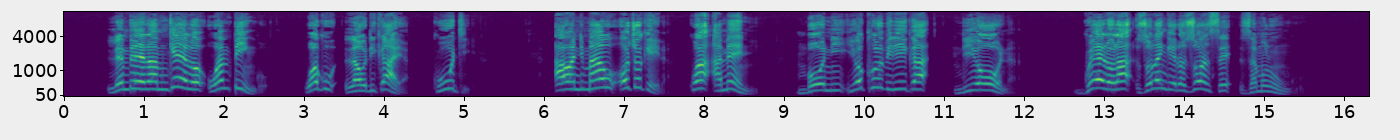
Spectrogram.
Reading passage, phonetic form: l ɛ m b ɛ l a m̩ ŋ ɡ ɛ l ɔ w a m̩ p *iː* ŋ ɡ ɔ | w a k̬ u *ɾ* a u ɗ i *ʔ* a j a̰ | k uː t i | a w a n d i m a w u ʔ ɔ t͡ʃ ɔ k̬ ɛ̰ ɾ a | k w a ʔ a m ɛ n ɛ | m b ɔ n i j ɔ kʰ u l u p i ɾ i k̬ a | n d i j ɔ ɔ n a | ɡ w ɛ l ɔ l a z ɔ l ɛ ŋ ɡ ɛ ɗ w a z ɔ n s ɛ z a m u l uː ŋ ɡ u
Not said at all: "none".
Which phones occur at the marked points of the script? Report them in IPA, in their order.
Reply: i, l, k

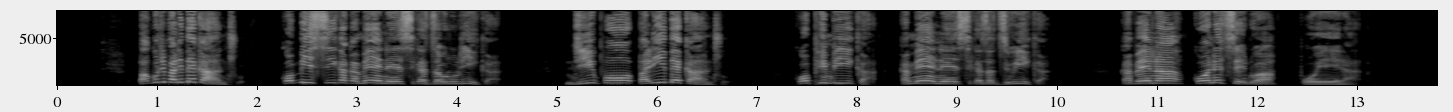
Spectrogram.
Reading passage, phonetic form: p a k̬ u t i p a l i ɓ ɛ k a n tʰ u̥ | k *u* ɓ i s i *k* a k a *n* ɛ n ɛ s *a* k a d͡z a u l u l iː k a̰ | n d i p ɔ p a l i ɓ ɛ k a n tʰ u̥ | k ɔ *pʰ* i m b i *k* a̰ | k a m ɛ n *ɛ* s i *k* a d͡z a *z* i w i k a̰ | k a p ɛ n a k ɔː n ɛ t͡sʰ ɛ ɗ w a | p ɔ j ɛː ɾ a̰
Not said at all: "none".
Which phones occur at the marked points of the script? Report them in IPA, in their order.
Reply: ɔ, k, m, i, pʰ, k, ɛ, k, d͡z

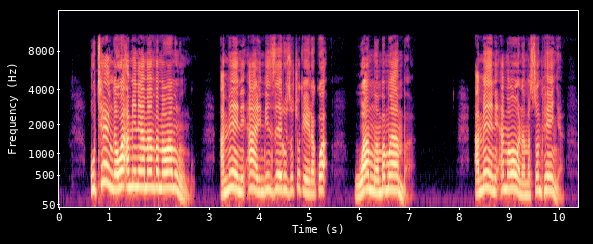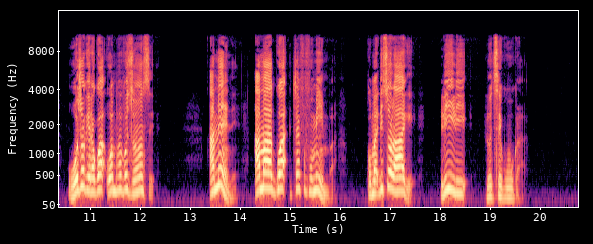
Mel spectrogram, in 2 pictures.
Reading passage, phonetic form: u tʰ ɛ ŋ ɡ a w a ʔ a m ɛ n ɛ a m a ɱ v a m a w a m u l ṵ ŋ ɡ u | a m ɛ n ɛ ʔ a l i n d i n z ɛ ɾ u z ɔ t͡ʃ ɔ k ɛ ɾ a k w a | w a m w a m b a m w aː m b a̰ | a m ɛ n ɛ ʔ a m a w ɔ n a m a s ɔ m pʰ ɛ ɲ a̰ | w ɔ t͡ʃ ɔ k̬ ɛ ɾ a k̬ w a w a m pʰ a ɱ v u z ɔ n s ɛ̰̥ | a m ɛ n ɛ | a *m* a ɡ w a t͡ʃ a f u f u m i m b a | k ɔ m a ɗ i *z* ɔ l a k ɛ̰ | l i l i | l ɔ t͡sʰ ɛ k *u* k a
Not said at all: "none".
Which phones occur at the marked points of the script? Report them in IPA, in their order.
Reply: m, s, uː

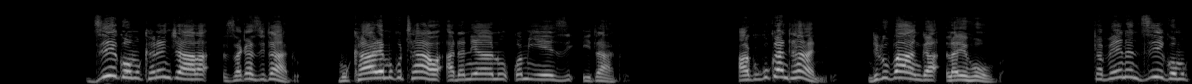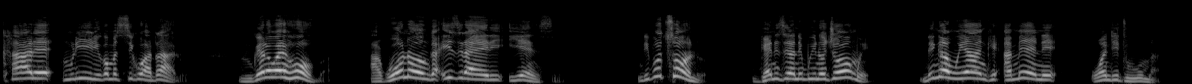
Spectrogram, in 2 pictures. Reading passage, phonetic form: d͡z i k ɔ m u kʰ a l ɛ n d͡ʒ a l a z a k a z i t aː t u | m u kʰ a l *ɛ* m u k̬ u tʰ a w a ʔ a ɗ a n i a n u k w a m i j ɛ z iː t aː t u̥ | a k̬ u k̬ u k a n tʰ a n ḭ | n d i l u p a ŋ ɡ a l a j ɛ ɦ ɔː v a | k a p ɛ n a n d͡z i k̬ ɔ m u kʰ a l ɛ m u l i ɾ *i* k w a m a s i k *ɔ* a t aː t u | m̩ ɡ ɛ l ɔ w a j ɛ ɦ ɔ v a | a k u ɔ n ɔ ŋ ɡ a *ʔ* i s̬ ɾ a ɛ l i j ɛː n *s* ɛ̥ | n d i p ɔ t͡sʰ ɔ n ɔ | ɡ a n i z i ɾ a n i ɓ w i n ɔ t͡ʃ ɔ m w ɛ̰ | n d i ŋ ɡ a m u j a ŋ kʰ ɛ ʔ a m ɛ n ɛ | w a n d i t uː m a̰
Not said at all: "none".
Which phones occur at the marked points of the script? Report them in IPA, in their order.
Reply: ɛ, i, u, ʔ, s

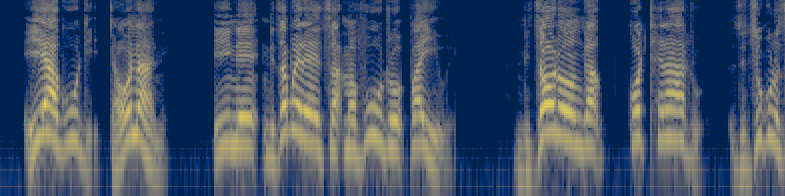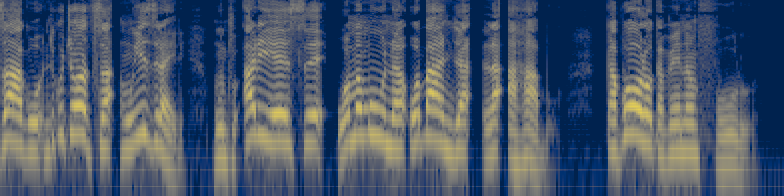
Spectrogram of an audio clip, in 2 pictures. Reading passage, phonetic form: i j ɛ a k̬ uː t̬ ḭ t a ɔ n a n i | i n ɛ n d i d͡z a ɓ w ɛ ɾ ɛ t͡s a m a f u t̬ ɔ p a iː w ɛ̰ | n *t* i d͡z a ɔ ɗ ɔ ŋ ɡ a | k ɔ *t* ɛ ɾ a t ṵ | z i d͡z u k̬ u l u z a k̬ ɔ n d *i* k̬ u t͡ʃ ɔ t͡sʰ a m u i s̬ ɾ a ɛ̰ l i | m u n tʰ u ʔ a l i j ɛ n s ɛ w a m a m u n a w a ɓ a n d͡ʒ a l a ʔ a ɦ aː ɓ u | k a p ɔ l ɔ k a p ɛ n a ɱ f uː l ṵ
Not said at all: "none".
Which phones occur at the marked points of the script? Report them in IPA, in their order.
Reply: d, tʰ, i

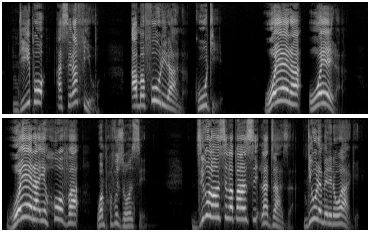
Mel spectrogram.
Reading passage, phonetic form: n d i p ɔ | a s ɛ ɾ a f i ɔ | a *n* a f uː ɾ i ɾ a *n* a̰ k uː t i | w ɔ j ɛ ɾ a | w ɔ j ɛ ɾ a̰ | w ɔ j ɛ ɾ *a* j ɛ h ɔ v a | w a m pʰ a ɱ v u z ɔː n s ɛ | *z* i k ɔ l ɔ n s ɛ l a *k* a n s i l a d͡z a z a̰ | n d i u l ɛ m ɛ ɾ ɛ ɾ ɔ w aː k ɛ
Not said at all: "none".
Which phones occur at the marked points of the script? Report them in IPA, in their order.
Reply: m, n, a, d͡z, p

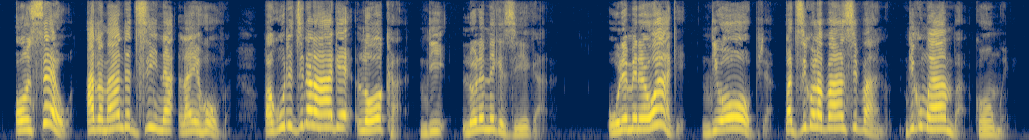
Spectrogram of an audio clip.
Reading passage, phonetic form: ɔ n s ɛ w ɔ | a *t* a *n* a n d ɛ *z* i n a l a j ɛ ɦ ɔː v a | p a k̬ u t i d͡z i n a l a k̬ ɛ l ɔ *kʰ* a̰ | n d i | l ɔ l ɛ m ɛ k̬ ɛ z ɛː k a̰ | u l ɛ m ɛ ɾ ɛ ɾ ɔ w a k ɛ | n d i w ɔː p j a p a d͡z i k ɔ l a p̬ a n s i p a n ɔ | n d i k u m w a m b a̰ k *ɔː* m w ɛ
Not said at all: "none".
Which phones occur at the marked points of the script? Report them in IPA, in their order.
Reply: t, m, d͡z, kʰ, ɔː

